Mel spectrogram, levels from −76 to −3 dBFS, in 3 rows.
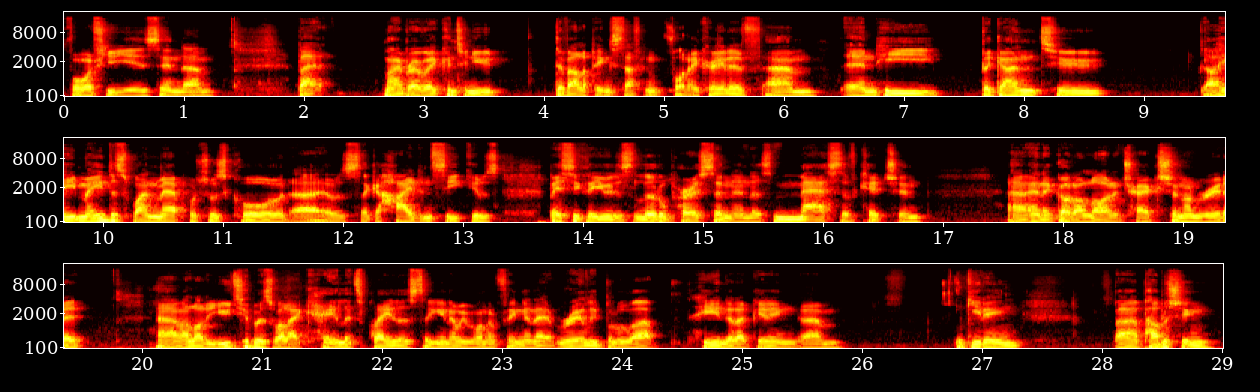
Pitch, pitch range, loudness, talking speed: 95 Hz, 90-105 Hz, -20 LUFS, 185 wpm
